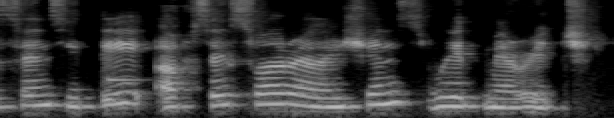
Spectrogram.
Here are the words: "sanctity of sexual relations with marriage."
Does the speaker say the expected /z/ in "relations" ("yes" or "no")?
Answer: no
